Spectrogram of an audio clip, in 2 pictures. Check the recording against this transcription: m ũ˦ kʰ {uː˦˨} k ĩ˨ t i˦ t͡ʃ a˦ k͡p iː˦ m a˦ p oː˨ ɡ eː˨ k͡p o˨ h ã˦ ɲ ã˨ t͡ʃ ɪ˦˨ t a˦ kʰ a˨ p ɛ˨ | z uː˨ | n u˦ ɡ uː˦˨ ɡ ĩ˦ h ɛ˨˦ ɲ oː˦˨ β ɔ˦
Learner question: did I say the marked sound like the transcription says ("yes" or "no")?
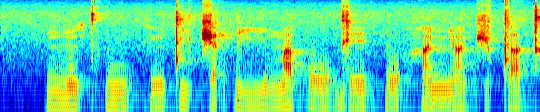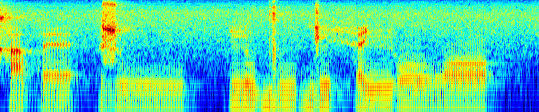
yes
